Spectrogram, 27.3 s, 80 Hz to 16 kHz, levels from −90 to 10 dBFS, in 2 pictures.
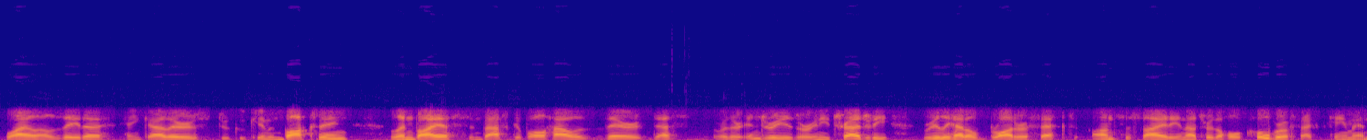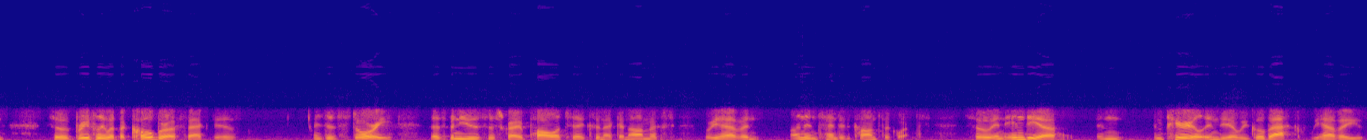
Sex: male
